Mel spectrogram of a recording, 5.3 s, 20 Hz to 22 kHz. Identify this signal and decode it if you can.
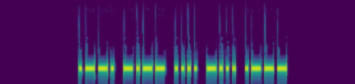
Morse code, heard as a keyed tone, about 25 wpm, 700 Hz. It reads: PYHBJ
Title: Code Groups - 5 Letters - 25wpm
